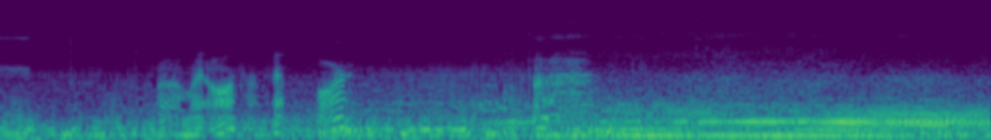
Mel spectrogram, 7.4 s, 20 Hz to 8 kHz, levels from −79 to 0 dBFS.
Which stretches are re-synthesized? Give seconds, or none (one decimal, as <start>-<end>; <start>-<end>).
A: 0.0-2.1; 2.7-4.2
